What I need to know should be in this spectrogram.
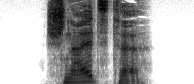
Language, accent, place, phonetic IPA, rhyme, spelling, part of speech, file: German, Germany, Berlin, [ˈʃnalt͡stə], -alt͡stə, schnalzte, verb, De-schnalzte.ogg
- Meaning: inflection of schnalzen: 1. first/third-person singular preterite 2. first/third-person singular subjunctive II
